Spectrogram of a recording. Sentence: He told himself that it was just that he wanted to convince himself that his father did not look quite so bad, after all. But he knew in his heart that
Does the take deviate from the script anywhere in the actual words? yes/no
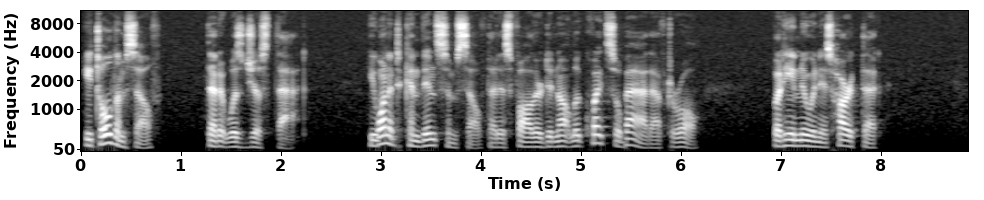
no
